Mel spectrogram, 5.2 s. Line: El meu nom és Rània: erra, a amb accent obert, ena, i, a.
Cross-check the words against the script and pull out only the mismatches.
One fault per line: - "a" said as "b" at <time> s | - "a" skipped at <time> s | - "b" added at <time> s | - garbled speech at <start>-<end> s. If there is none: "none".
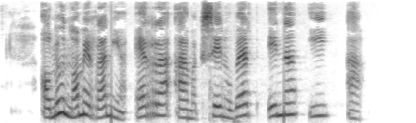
none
